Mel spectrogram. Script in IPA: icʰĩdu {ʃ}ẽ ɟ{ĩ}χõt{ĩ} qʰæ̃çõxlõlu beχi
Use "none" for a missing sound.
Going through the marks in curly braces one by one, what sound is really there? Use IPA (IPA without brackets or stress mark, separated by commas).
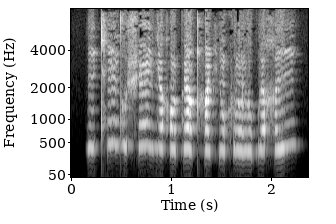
ʃ, ẽ, ẽ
